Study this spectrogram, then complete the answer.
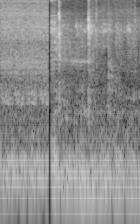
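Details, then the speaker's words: Classic car started after vacuum leak repair: steady, low, even idle with no hiss or sucking noise; vacuum leak no longer audible, normal idle. "I just love the way that sounds. Well, I don't hear the hissing anymore."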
